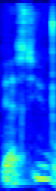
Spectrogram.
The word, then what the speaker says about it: bestial: Is it bestial or so bestial? – You can say it either way. – It's spelled like beast, though. Right, I mean, right, but it is from beast, yes.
